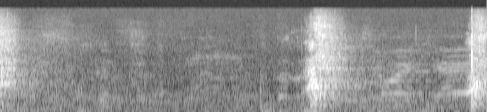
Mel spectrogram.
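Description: A short, sharp, bark-like shout about one and a half seconds in, just after the tail of a similar burst at the very start, during a boxing bout.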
